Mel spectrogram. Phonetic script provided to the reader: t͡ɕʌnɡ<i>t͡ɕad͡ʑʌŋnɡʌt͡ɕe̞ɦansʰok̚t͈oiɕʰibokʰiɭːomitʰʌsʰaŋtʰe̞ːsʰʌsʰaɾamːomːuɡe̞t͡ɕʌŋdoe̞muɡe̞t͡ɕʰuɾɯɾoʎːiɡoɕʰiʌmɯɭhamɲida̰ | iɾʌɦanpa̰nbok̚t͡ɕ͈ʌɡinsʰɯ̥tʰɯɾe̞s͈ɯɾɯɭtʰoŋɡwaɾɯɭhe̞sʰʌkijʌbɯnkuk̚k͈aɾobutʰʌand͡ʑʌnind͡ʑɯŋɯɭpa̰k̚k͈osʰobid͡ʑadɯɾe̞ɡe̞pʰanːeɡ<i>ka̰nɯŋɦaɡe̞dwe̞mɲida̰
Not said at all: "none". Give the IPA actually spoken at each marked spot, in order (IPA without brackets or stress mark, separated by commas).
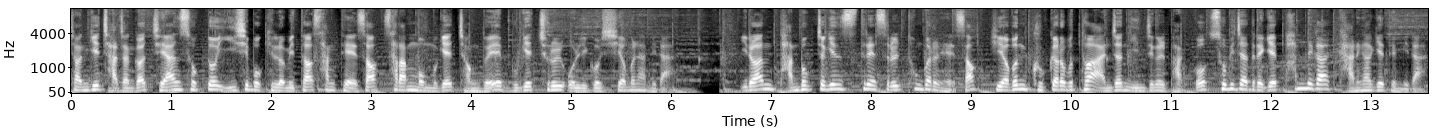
i, a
